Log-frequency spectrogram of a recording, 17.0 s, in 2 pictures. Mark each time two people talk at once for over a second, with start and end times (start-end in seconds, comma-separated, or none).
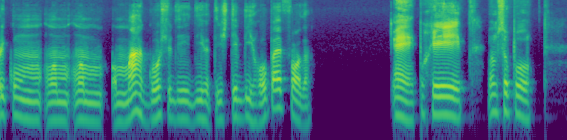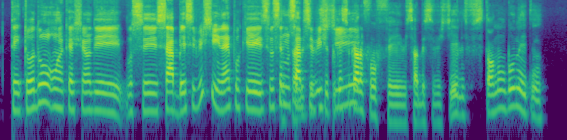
12.7-14.0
